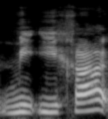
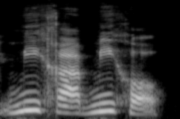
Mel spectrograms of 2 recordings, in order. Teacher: Mi hija is how we'd want to say it, but oftentimes in Spanish they'll say mija because the H is silent, and so it kind of all goes together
